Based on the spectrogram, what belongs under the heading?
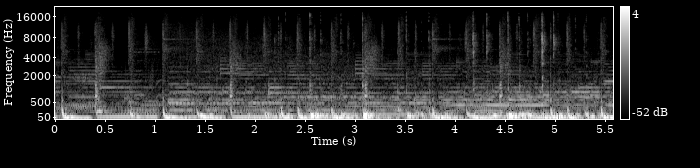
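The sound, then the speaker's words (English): Rapid, uneven clicking of keys on a computer keyboard as someone types a playlist name, steady for several seconds, with a low background hum and no talking. “Keep messing up. I think it's just because your keyboard is different than mine.”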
